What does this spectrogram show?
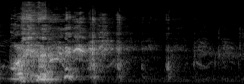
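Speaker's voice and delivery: loud shrieking high laugh; explosive laughter. Real, not acted. Breaks up at own re-enactment.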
